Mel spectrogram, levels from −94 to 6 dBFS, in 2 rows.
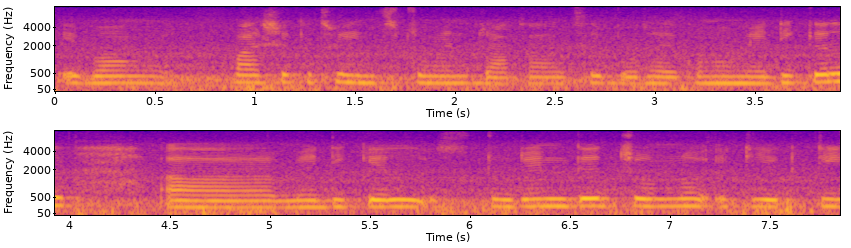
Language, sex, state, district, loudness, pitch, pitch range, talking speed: Bengali, female, West Bengal, Jhargram, -16 LUFS, 205 Hz, 195-220 Hz, 135 wpm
